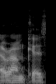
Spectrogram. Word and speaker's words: Aramco: So thank you for that, Aramco. Yeah, what was the other one that stuck out for me? – He's adding an extra A into the word Aramco there. – Oh, yeah, Aramco, sorry.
